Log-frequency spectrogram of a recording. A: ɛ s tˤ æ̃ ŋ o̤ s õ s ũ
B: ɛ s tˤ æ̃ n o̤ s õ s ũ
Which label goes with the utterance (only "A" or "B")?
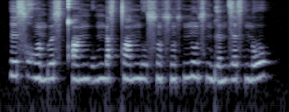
B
